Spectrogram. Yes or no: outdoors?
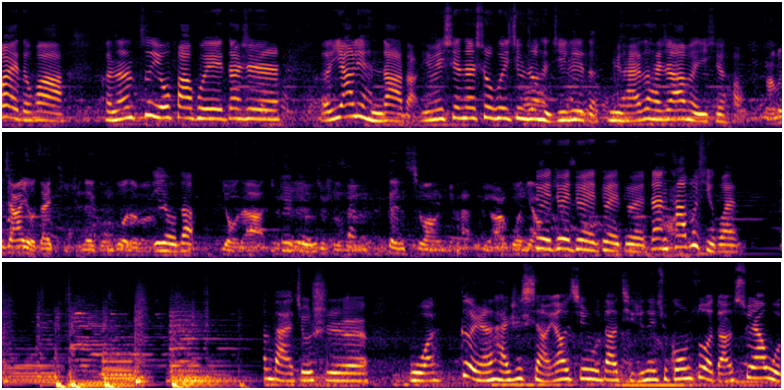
yes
